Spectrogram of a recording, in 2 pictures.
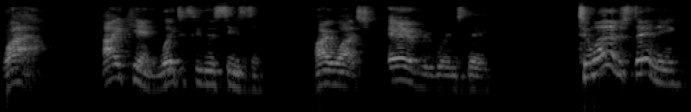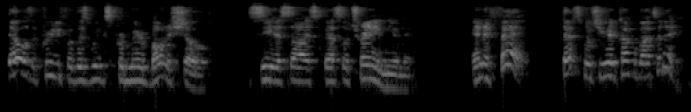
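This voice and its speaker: High, swooping gushy talk show host played by a man. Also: very animated, normal speed, a little mellow. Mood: gushing. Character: gushing, chatty daytime talk show host. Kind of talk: hosting a staged student-made talk show. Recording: echoey, muffled room recording with hiss.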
